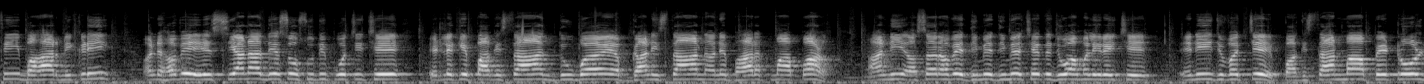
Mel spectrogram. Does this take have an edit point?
no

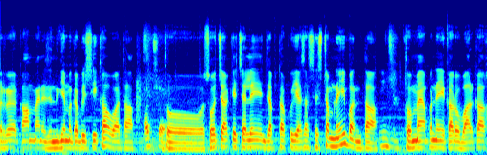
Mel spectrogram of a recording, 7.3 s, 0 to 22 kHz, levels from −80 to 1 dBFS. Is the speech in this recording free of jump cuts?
yes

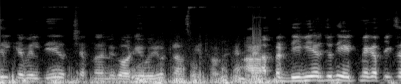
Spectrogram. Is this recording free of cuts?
no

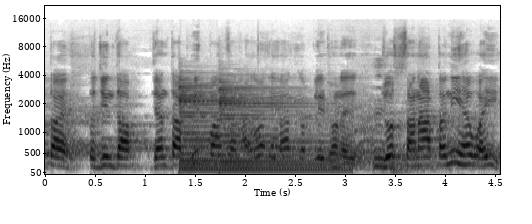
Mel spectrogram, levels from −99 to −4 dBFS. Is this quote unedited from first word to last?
no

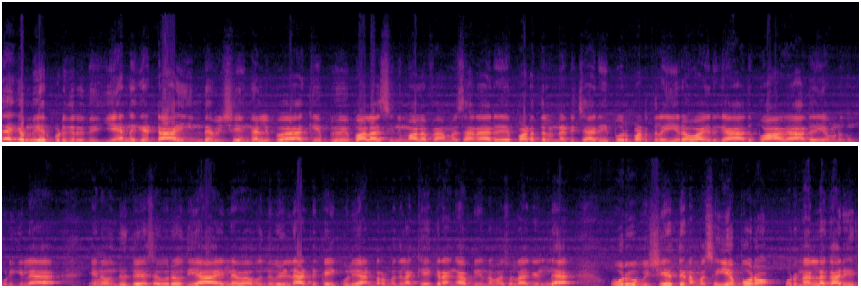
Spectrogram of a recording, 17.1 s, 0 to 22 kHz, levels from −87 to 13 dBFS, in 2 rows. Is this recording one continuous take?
yes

